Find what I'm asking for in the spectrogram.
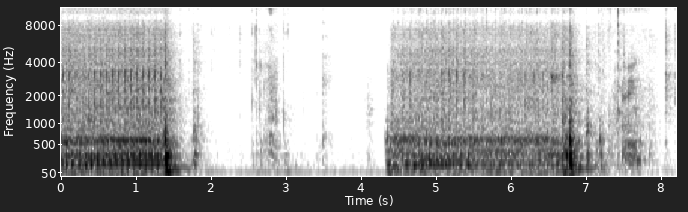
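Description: Sewing machine topstitching a Denver Double Zip Bag, a steady rapid mechanical whir that runs, stops for a few seconds with small handling noises, then starts up again and continues.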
